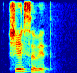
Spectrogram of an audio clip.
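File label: "сельсӧвет", Komi, female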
